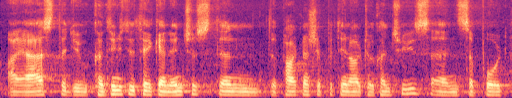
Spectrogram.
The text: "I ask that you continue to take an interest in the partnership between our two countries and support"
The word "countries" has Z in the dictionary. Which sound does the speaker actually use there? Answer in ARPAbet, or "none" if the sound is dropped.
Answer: Z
